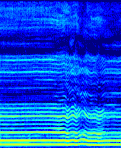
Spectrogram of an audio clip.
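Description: A high voice humming one long held note, with a brief wavering turn near the end, as part of the background score.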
